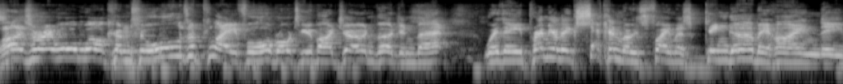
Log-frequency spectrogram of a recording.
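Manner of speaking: high, loud broadcast announcer opening; commentator intro. Acted. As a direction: open the show like a big match commentator. Commentator opens the show.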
